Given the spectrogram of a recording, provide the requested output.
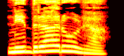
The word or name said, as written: ನಿದ್ರಾರೂಢೆ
